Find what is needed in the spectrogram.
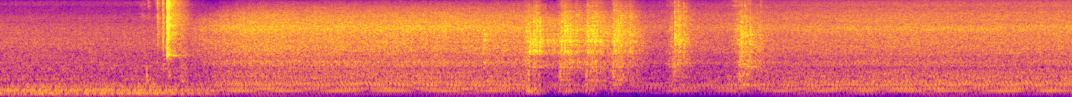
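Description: Steady shop machinery hum with a low pulsing drone under it. A single sharp metallic click comes about two seconds in, and a run of metallic clicks and knocks comes around the middle, from hand tools working on a Jeep's front track bar and steering linkage.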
